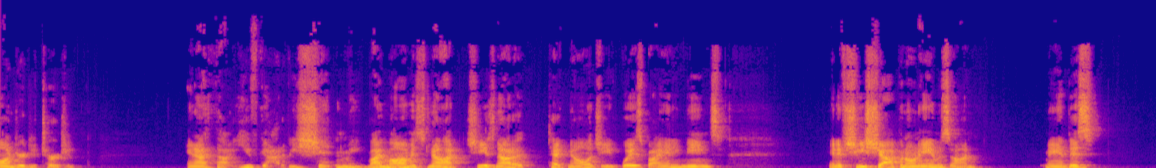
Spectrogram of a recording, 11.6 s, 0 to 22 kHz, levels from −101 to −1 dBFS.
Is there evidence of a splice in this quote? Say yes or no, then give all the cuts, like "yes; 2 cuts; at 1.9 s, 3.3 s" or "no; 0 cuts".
no; 0 cuts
